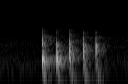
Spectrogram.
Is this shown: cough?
no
